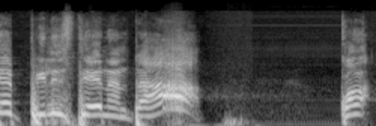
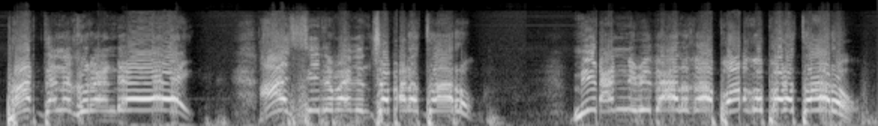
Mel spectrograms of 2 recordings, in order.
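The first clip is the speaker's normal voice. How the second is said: fervent call to come; 8 semitones higher, 6 dB louder than usual. Retold or imitated. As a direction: call the crowd in with fervour. Voices preacher calling people.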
